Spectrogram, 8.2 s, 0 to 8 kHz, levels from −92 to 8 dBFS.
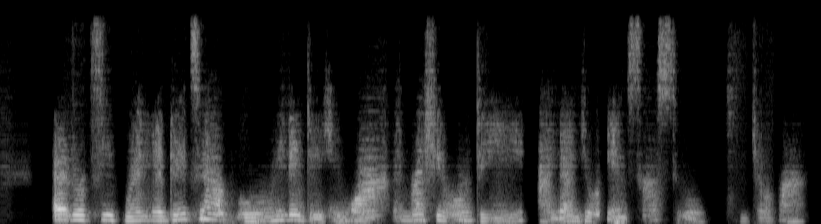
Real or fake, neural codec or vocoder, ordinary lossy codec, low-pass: fake; codec, 44.1 kHz, 0.9 kbps, DAC; none; 7.2 kHz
